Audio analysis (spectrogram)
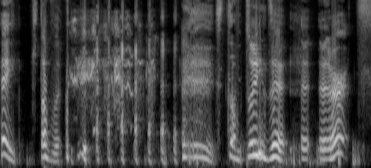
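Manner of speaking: hammed-up emotional dad begging him to stop, laughing; mock choked-up dad. Son retelling his dad's teary reaction, laughing and loud. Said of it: "getting all choked up".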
